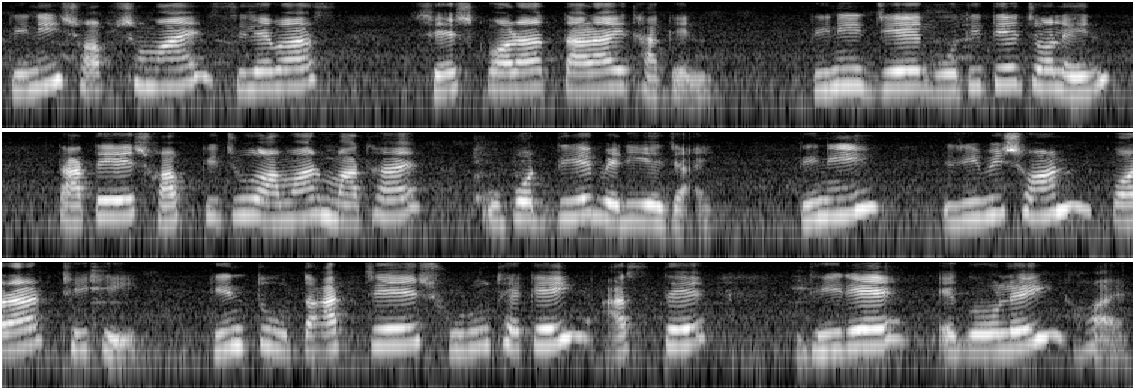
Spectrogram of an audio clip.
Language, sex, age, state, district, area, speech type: Bengali, female, 60+, West Bengal, Howrah, urban, read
